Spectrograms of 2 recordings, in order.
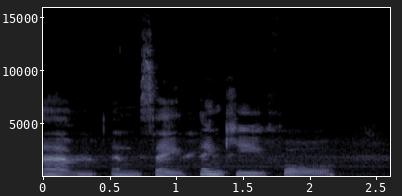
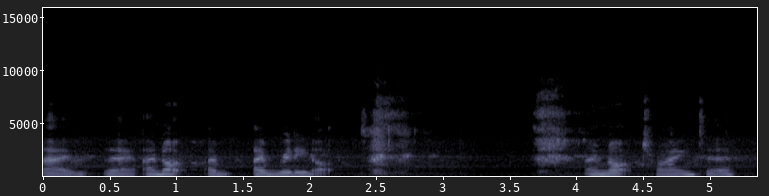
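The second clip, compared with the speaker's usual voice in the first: soft voice, fighting not to cry, holding back tears; 5 dB quieter than usual. Making an emotional response video, holding back tears. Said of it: "I'm desperately trying not to cry".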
